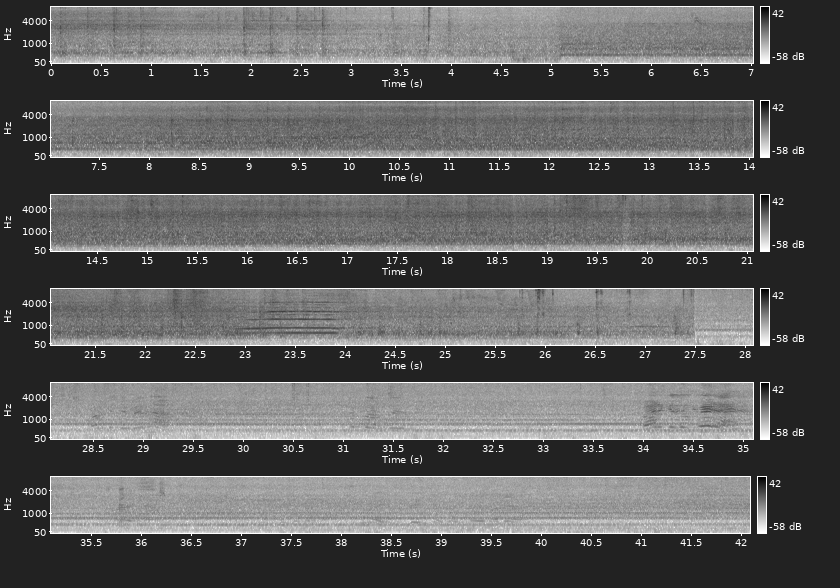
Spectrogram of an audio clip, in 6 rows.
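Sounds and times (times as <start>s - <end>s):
train rumbling over bridge: 0.0s - 42.0s
train horn: 5.0s - 14.7s, 22.8s - 24.3s, 26.3s - 42.0s.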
